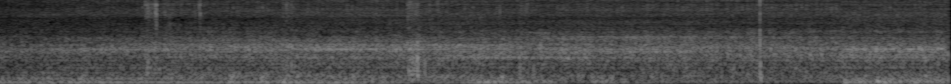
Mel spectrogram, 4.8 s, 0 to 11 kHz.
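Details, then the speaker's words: BMW 325i (N52) fixed after the VANOS bolt recall: quiet, even idle with only a faint fan whir and light click, no ticking or vibration; normal idle. "but now let's see how quiet it is you can hear the bell and you can hear a fan or whatever but no diesel ticking no crazy vibration sounds smooth idle really quiet"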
